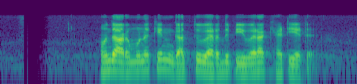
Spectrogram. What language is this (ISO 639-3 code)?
sin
